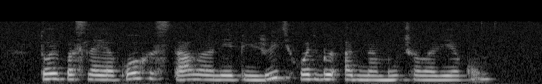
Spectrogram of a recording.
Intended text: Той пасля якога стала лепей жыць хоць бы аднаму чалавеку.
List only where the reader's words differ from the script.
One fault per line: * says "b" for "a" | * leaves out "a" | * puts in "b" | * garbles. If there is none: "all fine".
all fine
